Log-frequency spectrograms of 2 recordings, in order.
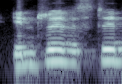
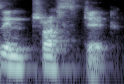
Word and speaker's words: interested: So Oh, your pronunciation, somehow, maybe because of some conditioning, you have been pronouncing it as entrusted. So make sure that you change it to interested.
